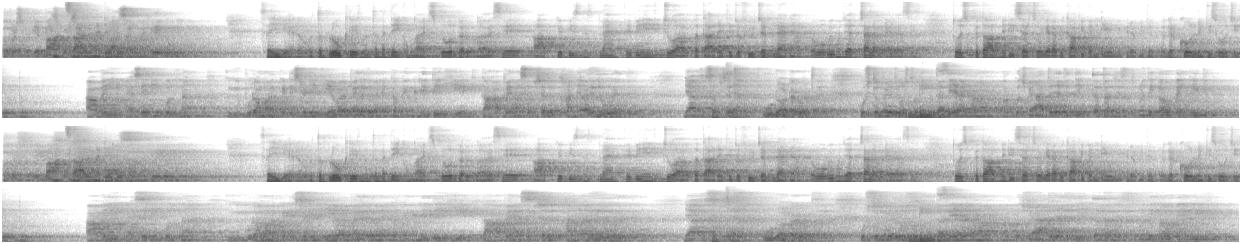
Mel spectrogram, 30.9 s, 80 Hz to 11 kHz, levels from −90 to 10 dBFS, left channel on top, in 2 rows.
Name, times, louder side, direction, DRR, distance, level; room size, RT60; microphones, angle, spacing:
voice 1, 0.0-2.3 16.5-30.5, left 1 dB, 45° left, -3 dB, 1.0 m, -33 dB
voice 2, 0.5-1.9 2.8-3.0 3.2-15.8 24.3-24.7 26.8-27.2, equal, 5° left, 1 dB, 0.4 m, -29 dB
11.5 x 7.7 x 6.4 m, 2.7 s
head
